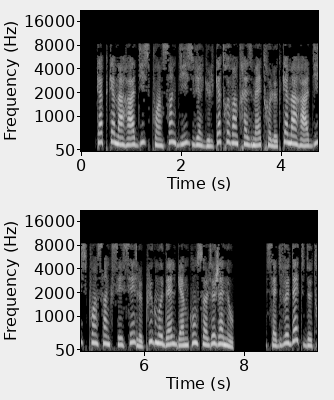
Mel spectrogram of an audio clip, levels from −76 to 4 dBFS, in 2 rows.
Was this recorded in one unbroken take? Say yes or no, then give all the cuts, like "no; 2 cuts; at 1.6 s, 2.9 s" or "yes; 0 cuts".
no; 6 cuts; at 1.9 s, 3.9 s, 5.8 s, 6.2 s, 6.6 s, 7.3 s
